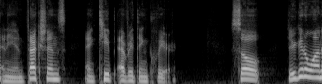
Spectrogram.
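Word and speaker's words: Xlear: favorite nasal spray is something called clear but it's with an X so it's spelled x-l-e-a-r this nasal spray has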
